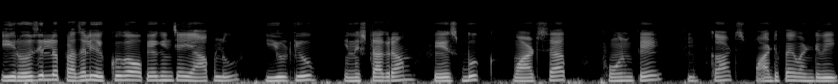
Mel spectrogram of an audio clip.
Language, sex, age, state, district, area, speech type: Telugu, male, 18-30, Andhra Pradesh, Vizianagaram, rural, spontaneous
